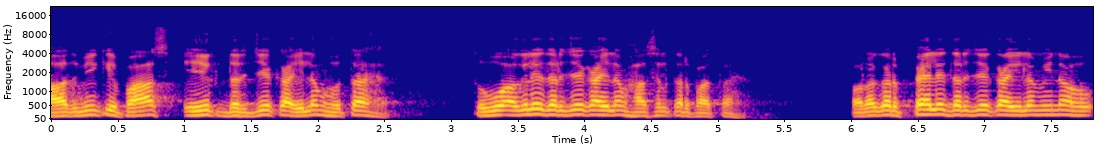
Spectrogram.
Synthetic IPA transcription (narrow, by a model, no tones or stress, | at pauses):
aːd̪mikepaːseːkd̪ɐɾd͡ʒekaɪlmɦoːt̪aɦɛ̰ː | t̪oʋoɐɡled̪ɐɾd͡ʒekaɪlmɦaːsɪlkɐɾpaːt̪a̰ɦɛ̰ː | ɔːɾɐɡəɾpɛɦled̪ɐɾd͡ʒekaɪlmɦinɐɦoː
